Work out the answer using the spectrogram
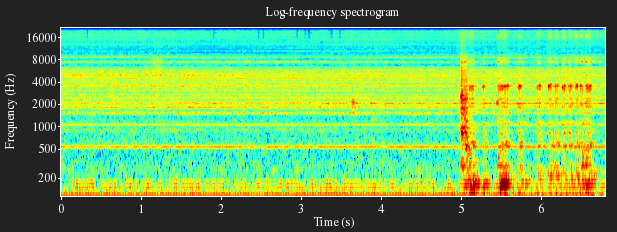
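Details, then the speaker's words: Celeron 333 tower with 512 MB PC100 RAM trying to boot Windows 98: steady hum, then irregular rapid clicks and chatter from the hard drive; unclear whether the boot fault is hardware or software. "the condition of the hard drive has me wondering because it makes it pretty hard stopping noise"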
